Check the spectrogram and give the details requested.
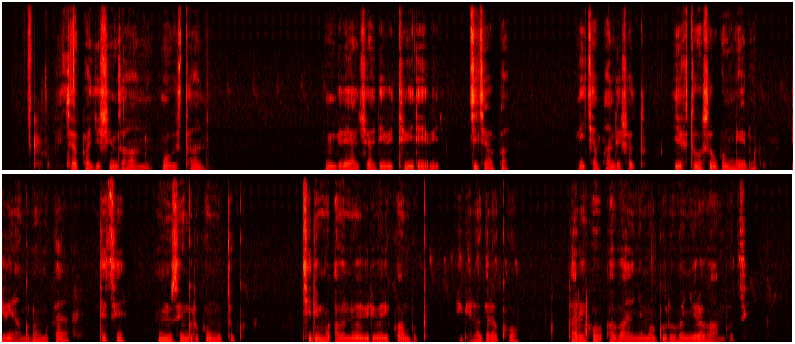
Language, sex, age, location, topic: Kinyarwanda, male, 18-24, Kigali, government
